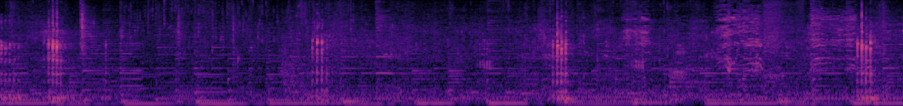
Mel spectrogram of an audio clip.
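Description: A domestic pig gives short, rough grunts about every two seconds over steady background music.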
